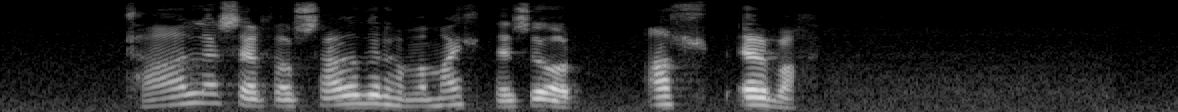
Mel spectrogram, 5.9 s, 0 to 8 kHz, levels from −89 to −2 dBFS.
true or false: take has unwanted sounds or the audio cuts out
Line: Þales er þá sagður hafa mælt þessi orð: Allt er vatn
false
